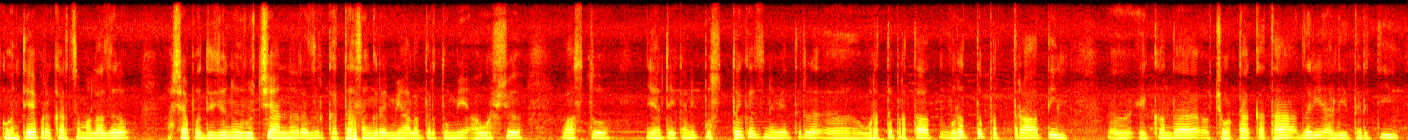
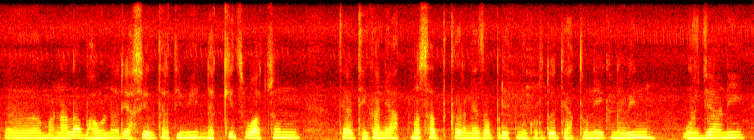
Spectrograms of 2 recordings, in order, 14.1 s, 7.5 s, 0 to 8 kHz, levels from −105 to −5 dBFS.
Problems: constant background noise, continuous background conversations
